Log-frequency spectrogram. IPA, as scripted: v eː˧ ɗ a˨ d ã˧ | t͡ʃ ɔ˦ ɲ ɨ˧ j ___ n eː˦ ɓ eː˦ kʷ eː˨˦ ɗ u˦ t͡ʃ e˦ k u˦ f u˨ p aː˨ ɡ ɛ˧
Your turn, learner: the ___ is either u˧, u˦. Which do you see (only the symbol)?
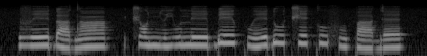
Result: u˦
